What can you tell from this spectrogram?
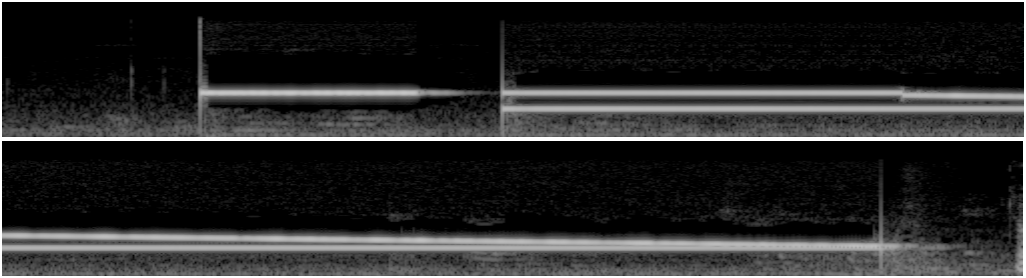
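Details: Distortion-product (combination) tones.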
